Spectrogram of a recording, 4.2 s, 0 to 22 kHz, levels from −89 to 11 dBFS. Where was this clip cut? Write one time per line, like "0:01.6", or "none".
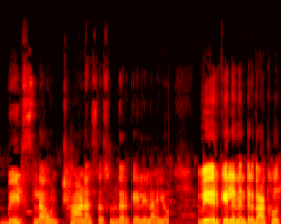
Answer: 0:02.7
